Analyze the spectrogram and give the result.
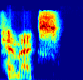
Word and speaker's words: Chemex: Is Chemex or Chemex? Is it CH or Chemex? Is it pronounced? – I believe it's pronounced Chemex.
